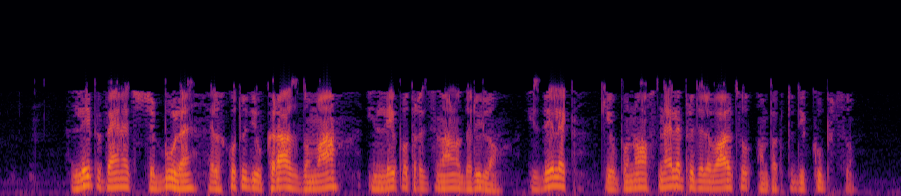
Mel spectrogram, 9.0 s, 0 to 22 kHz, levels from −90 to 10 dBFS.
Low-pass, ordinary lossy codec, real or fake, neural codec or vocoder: 19.8 kHz; AAC, 16 kbps; real; none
